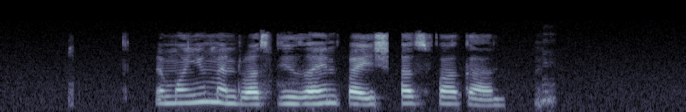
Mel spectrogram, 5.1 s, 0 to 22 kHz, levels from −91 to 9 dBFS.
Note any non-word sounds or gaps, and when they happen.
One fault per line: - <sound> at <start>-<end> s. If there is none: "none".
- dropout at 2.9-3.0 s
- laugh at 4.0-4.2 s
